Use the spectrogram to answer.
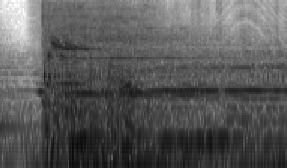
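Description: An energy blade from The Book of Boba Fett ignites with a sudden surging burst, then settles into a loud, steady electric hum with a tonal buzz that holds to the end.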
